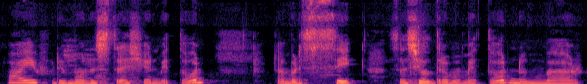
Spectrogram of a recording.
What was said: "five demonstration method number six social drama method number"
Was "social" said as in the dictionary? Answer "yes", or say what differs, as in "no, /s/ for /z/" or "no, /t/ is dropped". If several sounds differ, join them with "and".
no, /ʃ/ is dropped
